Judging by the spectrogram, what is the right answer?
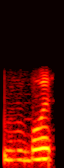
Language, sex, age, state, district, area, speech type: Bengali, female, 18-30, West Bengal, Purba Medinipur, rural, conversation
